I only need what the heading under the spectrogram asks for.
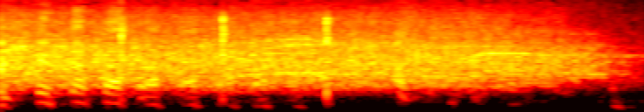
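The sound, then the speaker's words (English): Applause rises from an audience celebrating an award win: dense, steady clapping with chuckles and scattered voices mixed in, thinning out and fading toward the end. “So I think it's a big round of applause.”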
